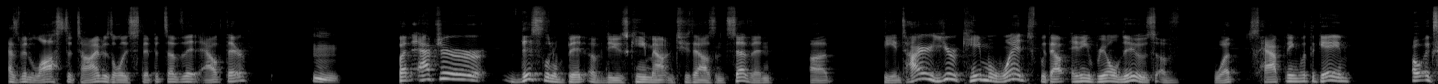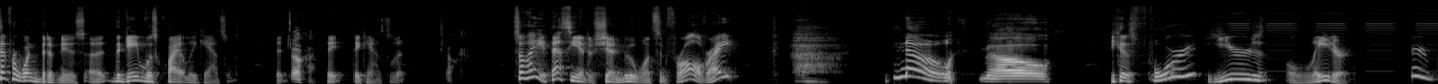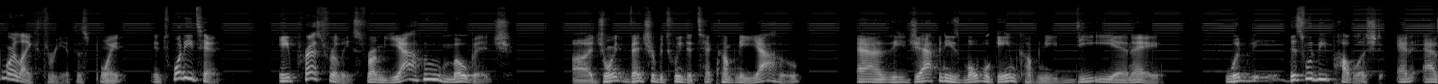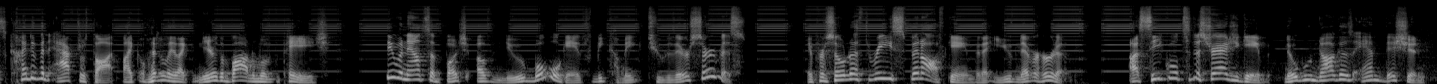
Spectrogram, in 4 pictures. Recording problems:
alarms or sirens; noticeable; throughout; 15 dB below the speech

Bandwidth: 16 kHz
